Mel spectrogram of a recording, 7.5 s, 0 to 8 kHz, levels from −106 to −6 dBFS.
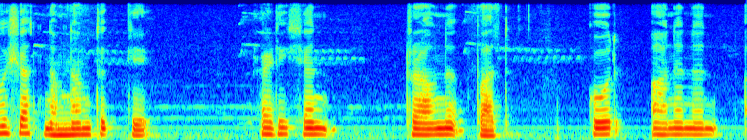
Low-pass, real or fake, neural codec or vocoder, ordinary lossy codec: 7.2 kHz; real; none; none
